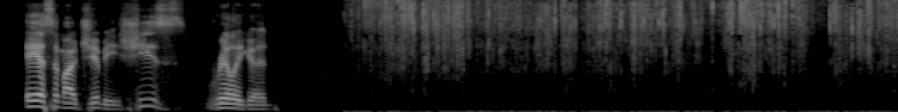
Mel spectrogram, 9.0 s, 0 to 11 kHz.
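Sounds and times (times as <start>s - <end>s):
speech: 0.3s - 2.9s
woman crunching and crinkling an umbrella for ASMR: 3.5s - 8.9s.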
